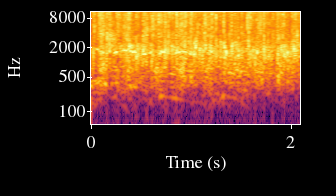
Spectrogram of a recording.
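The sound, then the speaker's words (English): Comedy show audience applauding a guest, loud continuous clapping from many hands that stays level throughout. “Let's hear for this wonderful woman.”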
